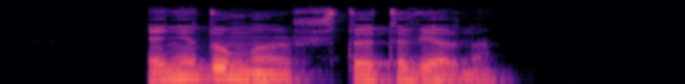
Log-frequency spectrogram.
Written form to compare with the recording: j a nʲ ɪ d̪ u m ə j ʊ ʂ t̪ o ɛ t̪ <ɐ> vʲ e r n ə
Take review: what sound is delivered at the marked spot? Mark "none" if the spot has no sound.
ə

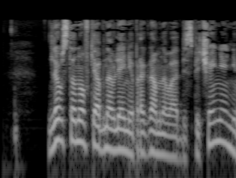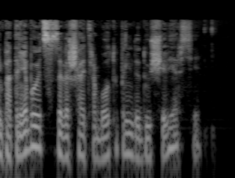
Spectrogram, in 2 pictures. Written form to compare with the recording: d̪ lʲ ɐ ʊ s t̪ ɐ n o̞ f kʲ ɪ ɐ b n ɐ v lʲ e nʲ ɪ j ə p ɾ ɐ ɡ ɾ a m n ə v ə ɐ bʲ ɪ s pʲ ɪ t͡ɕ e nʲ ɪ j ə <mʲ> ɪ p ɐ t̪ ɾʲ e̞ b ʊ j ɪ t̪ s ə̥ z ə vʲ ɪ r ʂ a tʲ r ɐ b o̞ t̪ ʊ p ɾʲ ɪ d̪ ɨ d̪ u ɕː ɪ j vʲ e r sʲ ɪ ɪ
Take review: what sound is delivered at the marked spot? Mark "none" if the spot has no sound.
nʲ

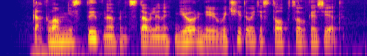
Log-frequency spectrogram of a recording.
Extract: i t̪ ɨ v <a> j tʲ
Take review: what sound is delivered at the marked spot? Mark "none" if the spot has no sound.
ə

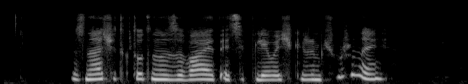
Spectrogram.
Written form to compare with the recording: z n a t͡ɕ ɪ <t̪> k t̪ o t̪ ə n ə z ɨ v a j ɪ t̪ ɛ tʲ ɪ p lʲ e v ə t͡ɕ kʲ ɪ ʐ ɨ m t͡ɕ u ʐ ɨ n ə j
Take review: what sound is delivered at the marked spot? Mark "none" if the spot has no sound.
t̪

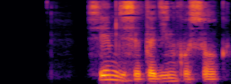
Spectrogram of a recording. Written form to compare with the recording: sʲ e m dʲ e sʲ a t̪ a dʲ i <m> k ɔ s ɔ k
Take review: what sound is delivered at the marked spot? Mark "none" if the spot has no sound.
n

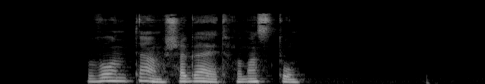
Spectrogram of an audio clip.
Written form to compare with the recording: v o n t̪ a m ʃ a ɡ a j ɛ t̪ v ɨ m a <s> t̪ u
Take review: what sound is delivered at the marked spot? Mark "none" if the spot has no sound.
s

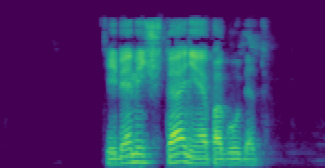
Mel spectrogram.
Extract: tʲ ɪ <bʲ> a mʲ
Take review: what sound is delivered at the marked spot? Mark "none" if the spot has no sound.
bʲ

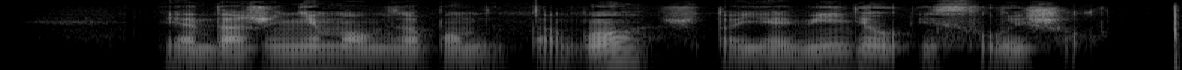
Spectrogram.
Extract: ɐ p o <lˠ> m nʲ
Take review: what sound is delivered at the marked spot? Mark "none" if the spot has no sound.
none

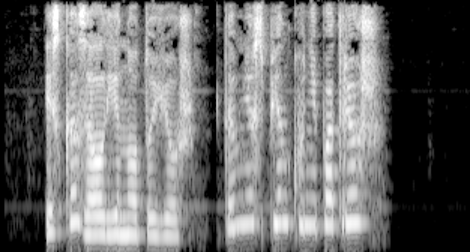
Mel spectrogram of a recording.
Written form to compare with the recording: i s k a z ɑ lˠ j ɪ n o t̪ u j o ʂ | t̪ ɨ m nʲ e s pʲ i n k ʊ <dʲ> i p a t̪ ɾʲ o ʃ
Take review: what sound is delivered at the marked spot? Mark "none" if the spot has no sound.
nʲ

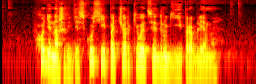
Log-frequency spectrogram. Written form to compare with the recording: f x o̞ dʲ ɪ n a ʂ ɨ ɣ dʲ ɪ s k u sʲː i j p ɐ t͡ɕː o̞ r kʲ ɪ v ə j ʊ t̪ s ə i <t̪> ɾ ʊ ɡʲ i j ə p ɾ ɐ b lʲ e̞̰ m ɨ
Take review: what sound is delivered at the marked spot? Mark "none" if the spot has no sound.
d̪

